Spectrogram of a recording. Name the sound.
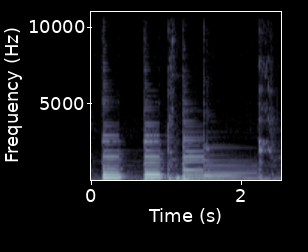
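muted plucked note on acoustic guitar, 5th fret D string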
